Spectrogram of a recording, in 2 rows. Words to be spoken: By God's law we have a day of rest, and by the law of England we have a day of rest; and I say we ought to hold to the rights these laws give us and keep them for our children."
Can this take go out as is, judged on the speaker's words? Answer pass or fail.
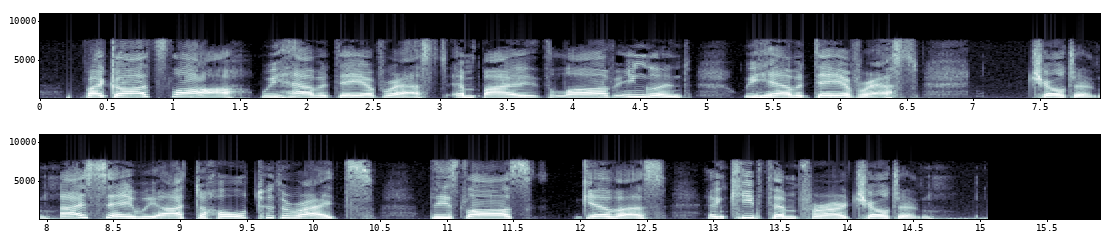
fail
